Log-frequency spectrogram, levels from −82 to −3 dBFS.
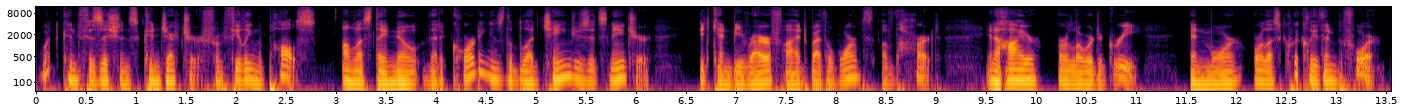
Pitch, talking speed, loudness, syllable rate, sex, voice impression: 105 Hz, 190 wpm, -23 LUFS, 5.6 syllables/s, male, masculine, adult-like, cool, intellectual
